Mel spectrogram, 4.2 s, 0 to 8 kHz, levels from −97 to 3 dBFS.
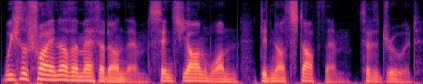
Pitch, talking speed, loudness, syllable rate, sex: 110 Hz, 240 wpm, -19 LUFS, 5.8 syllables/s, male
